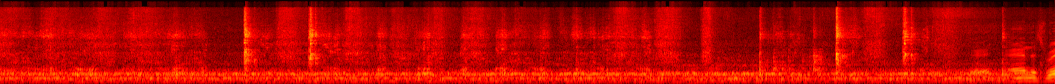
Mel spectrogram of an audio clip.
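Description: Noodle sauce thickened with tapioca starch is stirred in a pan for a Thai rard nah dish, with steady metallic scraping and clinks of utensil against pan over a low bubbling hum, no talk.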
